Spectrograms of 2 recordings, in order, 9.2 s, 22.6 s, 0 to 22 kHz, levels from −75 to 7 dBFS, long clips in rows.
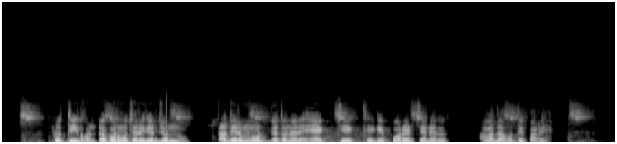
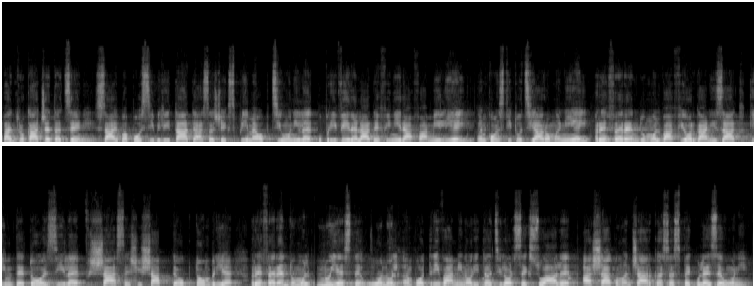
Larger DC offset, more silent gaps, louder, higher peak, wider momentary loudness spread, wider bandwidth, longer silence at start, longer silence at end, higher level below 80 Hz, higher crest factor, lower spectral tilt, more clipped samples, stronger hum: neither; first, 2.91-3.01 s, 7.08-7.14 s vs none; about the same, -17 LUFS vs -15 LUFS; about the same, -2 dBFS vs 0 dBFS; first, 16 LU vs 6 LU; second, 7 kHz vs 14 kHz; first, 0.3 s vs 0.05 s; first, 0.45 s vs 0 s; second, -56 dBFS vs -46 dBFS; about the same, 16 dB vs 16 dB; first, -7.5 dB/octave vs -3 dB/octave; neither; neither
